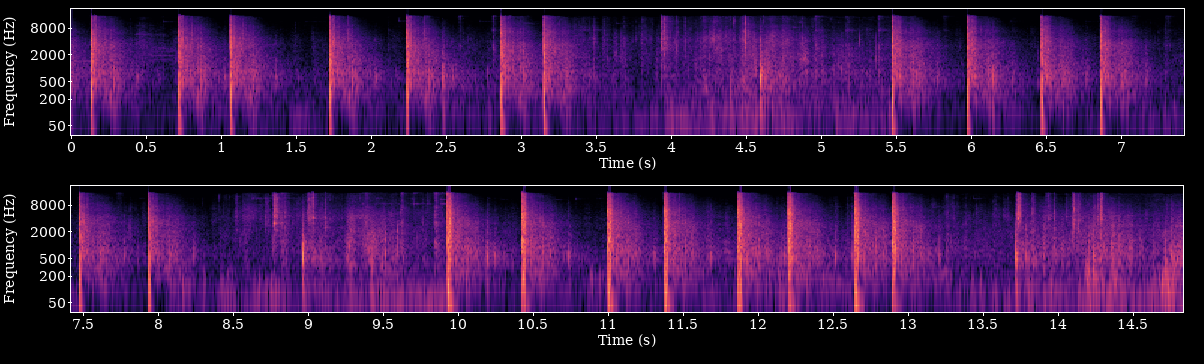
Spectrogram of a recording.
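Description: Semi-automatic pistol shots fired in rapid succession, many in quick pairs a fraction of a second apart, with a brief lull about four seconds in: two shots on each paper target in a practical-shooting stage.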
